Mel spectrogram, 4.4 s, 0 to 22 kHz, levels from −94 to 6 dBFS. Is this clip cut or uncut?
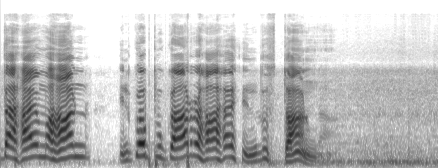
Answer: uncut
